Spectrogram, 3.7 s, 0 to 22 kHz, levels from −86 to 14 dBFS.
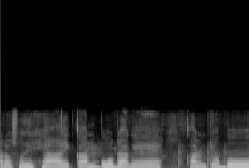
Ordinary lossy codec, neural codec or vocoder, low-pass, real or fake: none; none; none; real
